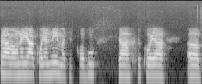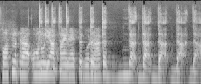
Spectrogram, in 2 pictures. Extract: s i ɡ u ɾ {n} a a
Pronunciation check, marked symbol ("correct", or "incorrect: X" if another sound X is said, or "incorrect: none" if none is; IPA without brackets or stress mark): correct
